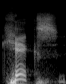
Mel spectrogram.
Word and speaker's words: Qix: They're going to start off with the game called Kix, spelled Qix, and I only knew it was called Kix because EGM told me that's how you pronounce it.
